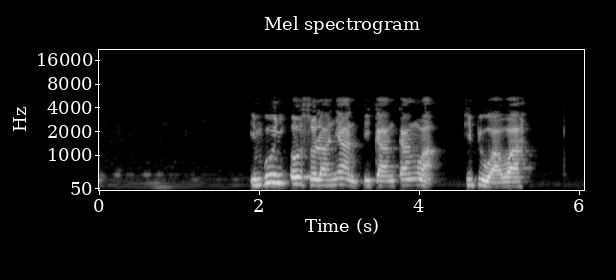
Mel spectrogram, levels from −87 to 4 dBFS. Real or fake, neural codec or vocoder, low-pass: real; none; 5.4 kHz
